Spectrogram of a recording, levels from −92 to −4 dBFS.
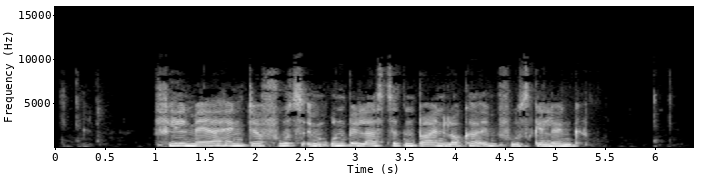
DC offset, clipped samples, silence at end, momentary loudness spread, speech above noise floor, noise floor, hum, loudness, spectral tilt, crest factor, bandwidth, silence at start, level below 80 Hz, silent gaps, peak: under 0.1%; under 0.1%; 1.05 s; 7 LU; 58 dB; -76 dBFS; none; -19 LUFS; -5.5 dB/octave; 14 dB; 9.4 kHz; 1 s; -60 dBFS; none; -6 dBFS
